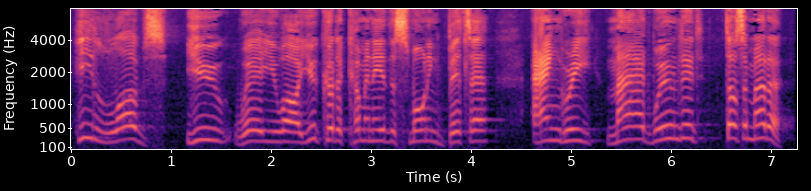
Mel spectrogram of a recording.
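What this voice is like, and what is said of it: English accent. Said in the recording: “a pommy accent”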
